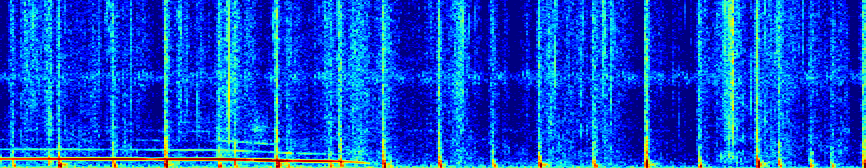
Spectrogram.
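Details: A single wolf howl, level and drawn out, that sags downward after about two seconds. Steady, rhythmic clicking taps follow once the howl fades.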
